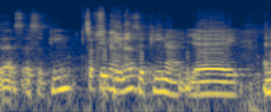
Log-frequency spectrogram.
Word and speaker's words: subpoena: how do you say that as a subpoena subpoena yay and it's all because of an ongoing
